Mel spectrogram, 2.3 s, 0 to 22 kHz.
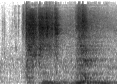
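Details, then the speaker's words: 1977 Chevy Monte Carlo, off the road for decades, first start after hooking up battery and fuel pump: harsh, loud whirring grind from the starter while cranking; starter needs shimming. "wow that starter is loud I'm going to have to shim that"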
